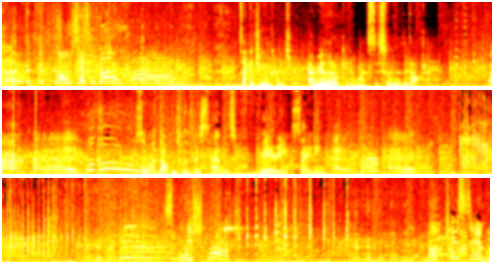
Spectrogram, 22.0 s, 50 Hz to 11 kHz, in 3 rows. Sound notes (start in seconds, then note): 14.9 dolphin emits rapid clicking; 19.3 dolphin chirping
